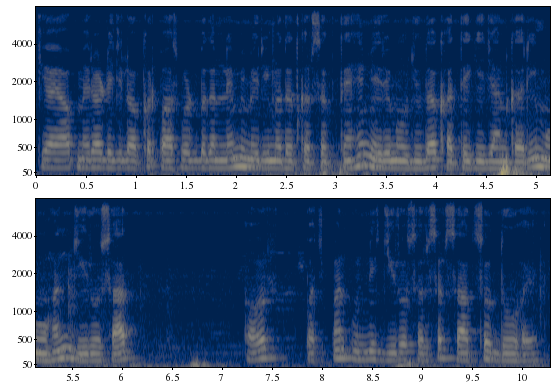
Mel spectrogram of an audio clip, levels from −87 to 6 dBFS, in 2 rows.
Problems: none marked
